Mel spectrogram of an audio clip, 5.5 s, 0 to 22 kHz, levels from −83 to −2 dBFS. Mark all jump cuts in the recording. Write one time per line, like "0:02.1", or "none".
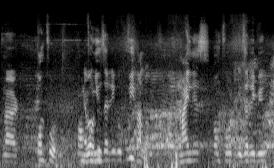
none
